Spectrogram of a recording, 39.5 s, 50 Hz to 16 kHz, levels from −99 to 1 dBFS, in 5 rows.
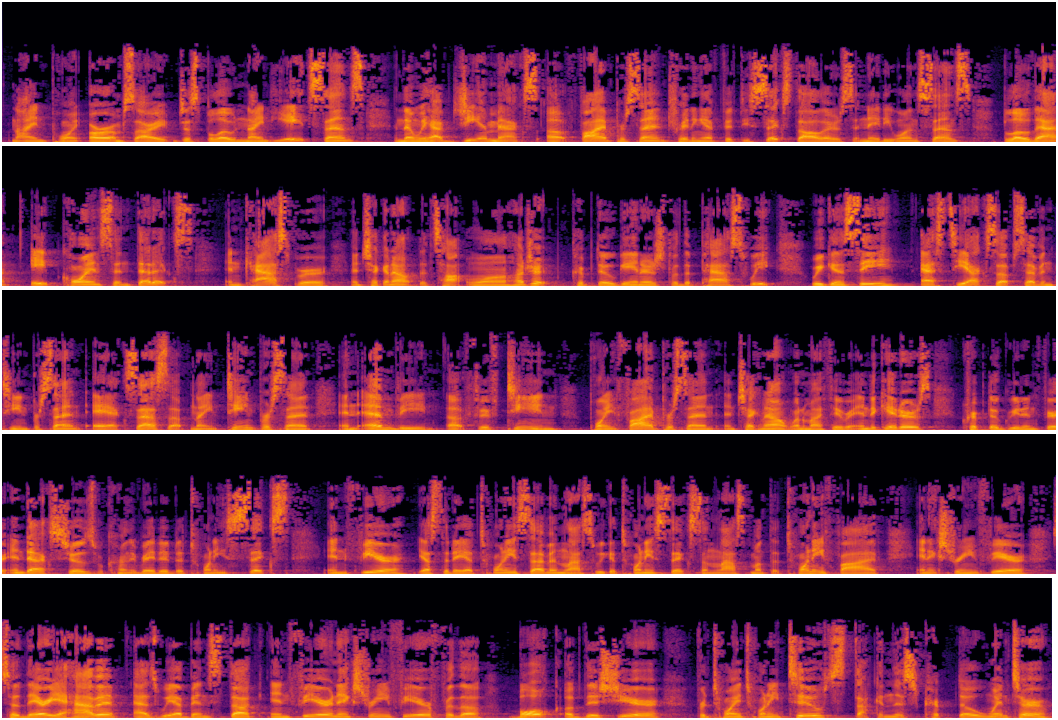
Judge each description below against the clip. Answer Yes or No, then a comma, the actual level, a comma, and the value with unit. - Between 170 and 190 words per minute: Yes, average, 175 wpm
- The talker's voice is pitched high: No, low, 105 Hz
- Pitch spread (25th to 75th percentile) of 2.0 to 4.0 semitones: No, wide, 5.5 semitones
